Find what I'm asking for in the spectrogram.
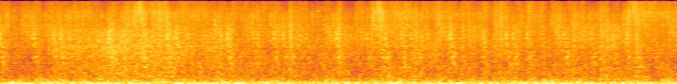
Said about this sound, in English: especially now we're getting bombarded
